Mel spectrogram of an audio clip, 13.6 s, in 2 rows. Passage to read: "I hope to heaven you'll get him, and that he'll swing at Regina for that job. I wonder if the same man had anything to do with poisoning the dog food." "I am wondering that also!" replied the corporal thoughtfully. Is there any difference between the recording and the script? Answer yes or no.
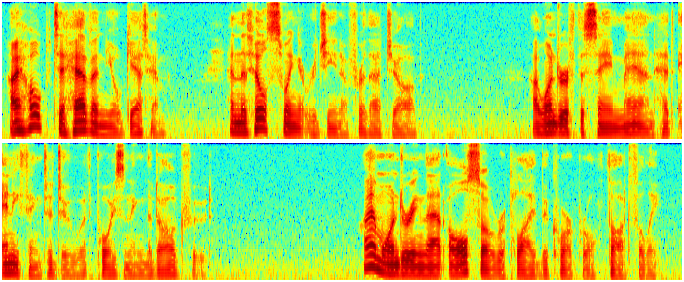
no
